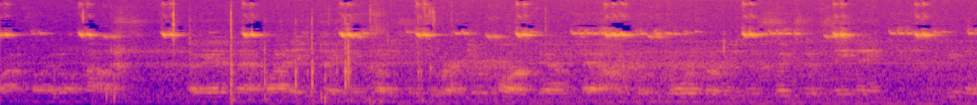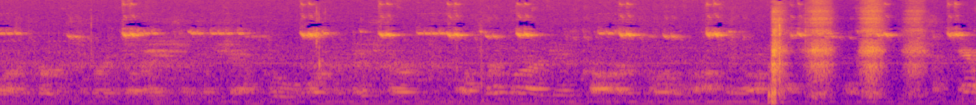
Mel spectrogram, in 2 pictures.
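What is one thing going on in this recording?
Crickets chirp in short, repeated bursts.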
